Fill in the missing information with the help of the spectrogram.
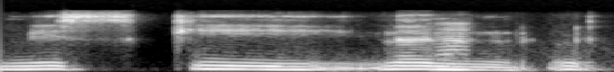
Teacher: Dia ada dua sifat daripada sin mati ya. Sofir, hamas.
